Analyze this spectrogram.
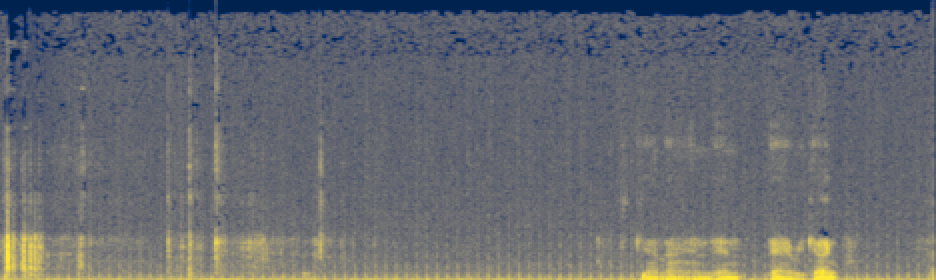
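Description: Fishing line rustles and clicks softly between fingers.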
